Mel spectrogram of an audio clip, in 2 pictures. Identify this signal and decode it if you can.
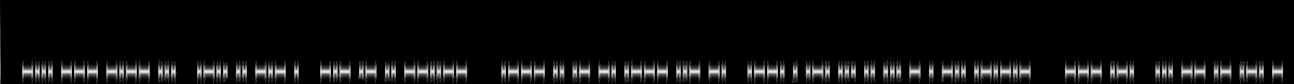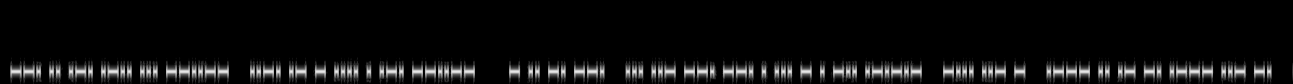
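Morse code, heard as a keyed tone, about 37 wpm, 600 Hz. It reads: BOYS LIKE KAI, JIANJUN PERSISTED. OR SMART GIRLS, FATHER, TING SUGGESTED. BUT JIANJUN
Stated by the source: Morse code practice at 35–39 wpm sending English text of Ken Follett's novel Never, from CW med Gnister.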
